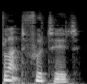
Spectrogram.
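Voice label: "flat footed", British English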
